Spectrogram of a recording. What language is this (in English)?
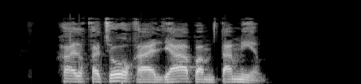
Corongo Ancash Quechua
